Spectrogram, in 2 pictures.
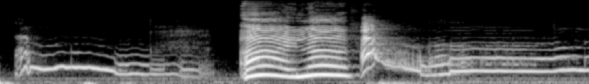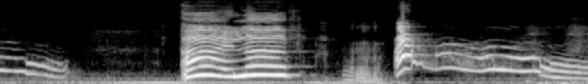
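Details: Baby Kay, a female Chihuahua, howling during training, with long wavering harmonic howls that rise and fall, two louder yelping bursts near two and six seconds, and a steady low hum underneath.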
